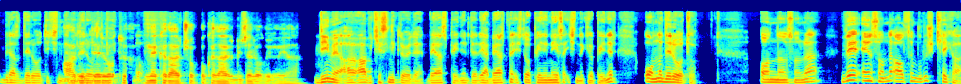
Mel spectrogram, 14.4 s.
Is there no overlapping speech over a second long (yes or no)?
no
